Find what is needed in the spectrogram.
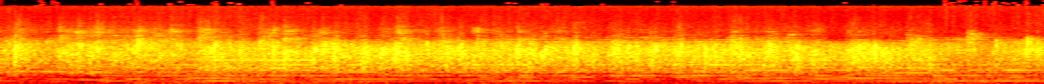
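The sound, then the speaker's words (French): A church audience applauding God during a French-language worship service, a thick, sustained roar of clapping hands that stays loud and even from start to finish. “Est-ce que tu peux acclamer Dieu correctement?”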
